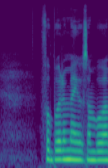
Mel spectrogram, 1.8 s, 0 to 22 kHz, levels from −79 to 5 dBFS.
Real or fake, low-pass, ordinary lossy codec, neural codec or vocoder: real; 19.8 kHz; none; none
